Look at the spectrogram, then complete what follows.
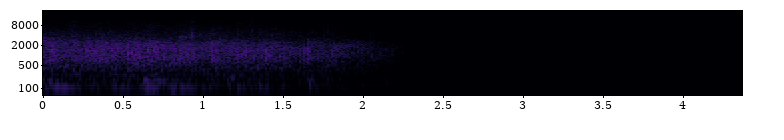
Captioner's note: clapping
